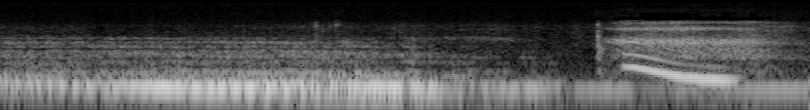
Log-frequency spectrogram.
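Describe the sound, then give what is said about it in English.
A convertible car with its top down rumbles steadily, then a sudden brake squeal and a falling whine sound out as it pulls into a parking place along a marina by the yacht harbor and comes to a stop. “You know, people probably think we're mad driving around with the top down.”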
